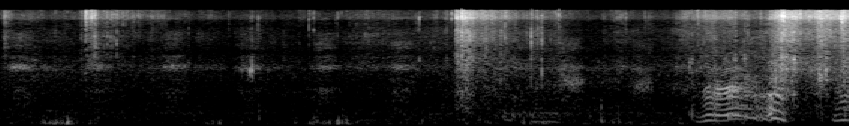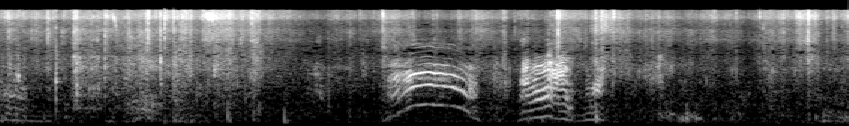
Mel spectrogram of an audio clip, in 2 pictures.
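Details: Two cats, a white one and a black one, fighting: a run of wavering arched yowls and growls building after a quiet start, with loud rising-falling howls near the end, over scuffling noise.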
